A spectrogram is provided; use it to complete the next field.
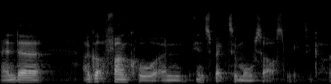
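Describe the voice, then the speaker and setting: With a London accent, a man speaks at a fairly low pitch. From East London, England, Glaswegian family. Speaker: actor. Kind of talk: casual chat.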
